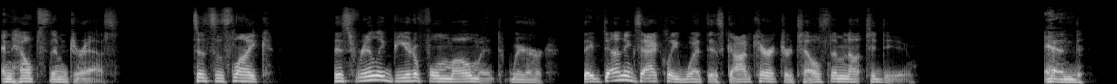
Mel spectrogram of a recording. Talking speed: 140 wpm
